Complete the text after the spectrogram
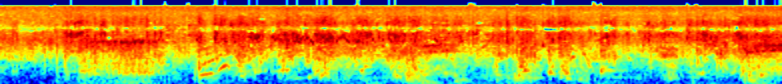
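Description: splashing water

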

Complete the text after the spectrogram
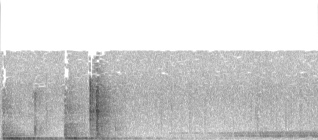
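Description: door closing

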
